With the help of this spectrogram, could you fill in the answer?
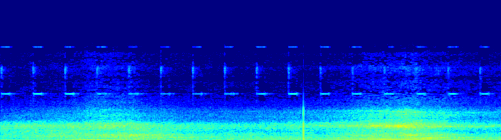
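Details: LG Slim CRT TV, dead with no indicator light at power-on: faint high-pitched ticks repeat about twice a second over hiss, like a countdown bomb, then it shuts off; blamed on the horizontal section, usually the horizontal output transistor.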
